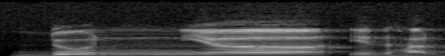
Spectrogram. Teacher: Nun mati bertemu ya, di sini jangan dibacakan dengan idgham bi gunnah. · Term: izhar mutlak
